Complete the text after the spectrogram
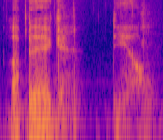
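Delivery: hushed, suspenseful whisper; dramatic whisper. Pretend. Dramatic pause before deal.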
